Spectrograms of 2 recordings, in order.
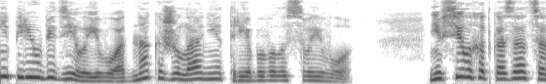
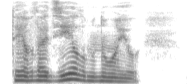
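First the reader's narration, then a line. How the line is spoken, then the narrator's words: Whispering. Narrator (Russian): продолжала шептать Каталина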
